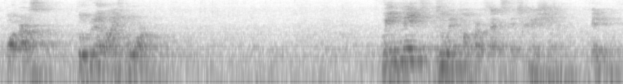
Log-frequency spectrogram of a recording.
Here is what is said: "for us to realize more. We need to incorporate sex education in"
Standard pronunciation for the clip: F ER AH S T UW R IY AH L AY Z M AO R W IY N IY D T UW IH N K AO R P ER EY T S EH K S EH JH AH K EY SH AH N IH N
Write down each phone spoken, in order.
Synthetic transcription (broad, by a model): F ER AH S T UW R IY AH L AY Z M AO R W IY N IY D T UW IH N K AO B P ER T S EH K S EH JH AH K EY SH AH N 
